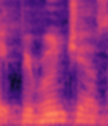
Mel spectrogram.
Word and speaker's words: Birungi: He looks down, looks up, and he's like, oh, Birungi, right? Is that how you say it? Birungi?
